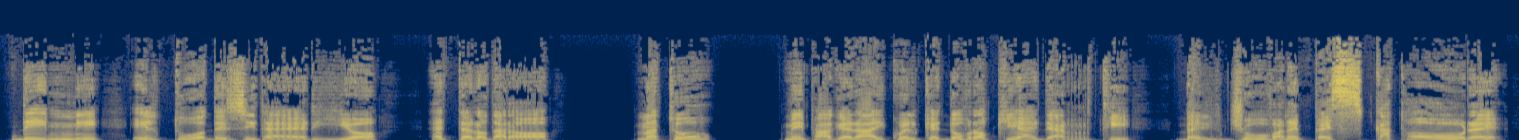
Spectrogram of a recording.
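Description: A man voicing a cunning red-haired witch who talks in a teasing, sing-song, drawn-out way. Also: mid-range voice, big pitch swings, fairly bright tone, no echo, clean studio sound, full character voice.

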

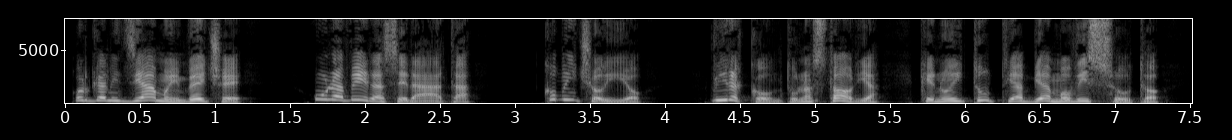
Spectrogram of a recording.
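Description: A man's voice: high voice, wildly swooping pitch, normal speed, a bit bright, dry recording, studio quality, exaggerated voice. A man voicing a proud, genteel female clay pot telling a story about her youth. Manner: genteel, self-satisfied storyteller.

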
